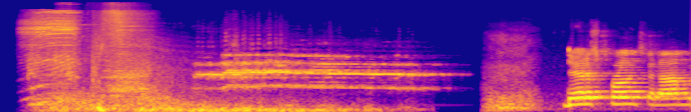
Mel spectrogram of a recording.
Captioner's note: logo whooshing; rooster crowing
